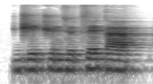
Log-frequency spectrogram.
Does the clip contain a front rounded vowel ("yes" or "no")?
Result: yes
